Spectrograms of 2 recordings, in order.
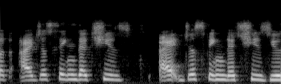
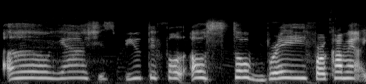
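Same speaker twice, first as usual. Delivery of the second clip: imitating fawning supporters in a raised pitch; gushing crazy fan; 6 semitones higher than usual. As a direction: coo like a besotted fan. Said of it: "crazy stans that are like".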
